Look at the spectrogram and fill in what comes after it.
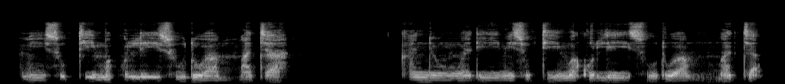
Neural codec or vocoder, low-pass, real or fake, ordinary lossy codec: codec, 16 kHz, 16 kbps, FreqCodec, larger model; 7.2 kHz; fake; none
